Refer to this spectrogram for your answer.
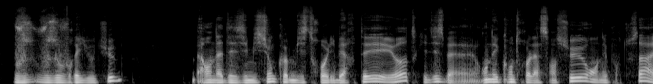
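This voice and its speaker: A man speaks at a fairly quick pace with lively intonation and a dark, mellow tone. The sound is dry and close, with no echo. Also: very clean recording, silent background. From southern France, Provence. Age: 20s. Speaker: YouTuber. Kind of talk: interview. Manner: hesitant, many repetitions.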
